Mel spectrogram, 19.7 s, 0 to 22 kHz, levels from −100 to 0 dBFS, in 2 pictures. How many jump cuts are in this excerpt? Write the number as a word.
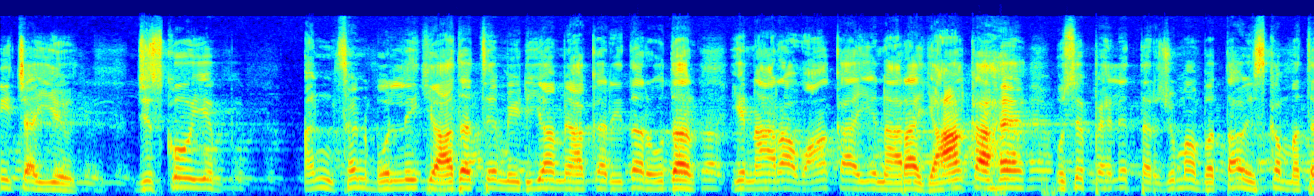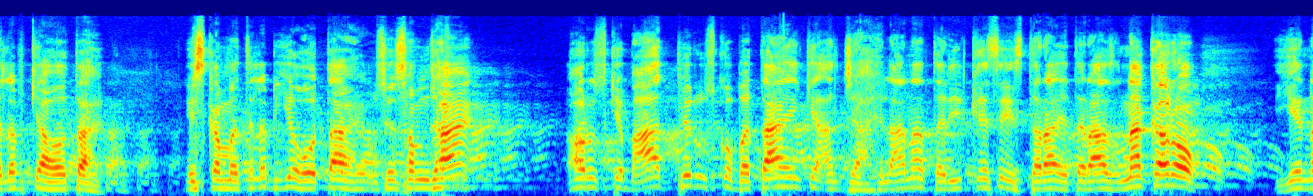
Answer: zero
